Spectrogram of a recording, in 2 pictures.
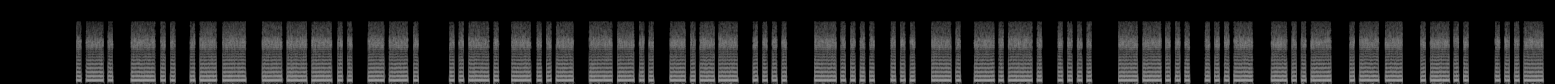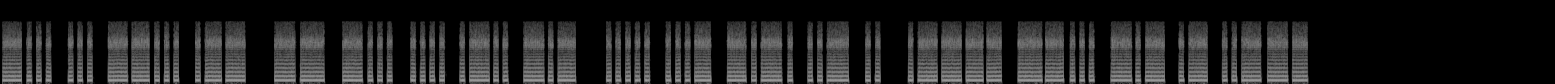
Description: Morse code, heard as a buzzer, hand-sent with a bug key, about 25 wpm. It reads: RDW8G FXZYH 6SNCH 7VXWL VBS7W MBHLK 5VCUI 17KA2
